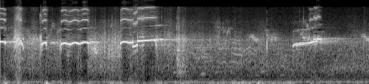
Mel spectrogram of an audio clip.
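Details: Osprey at a ranch nest on 5 August 2016; a few loud, clipped whistled chirps and a rising squeal, mixed with fluttering wing noise.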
